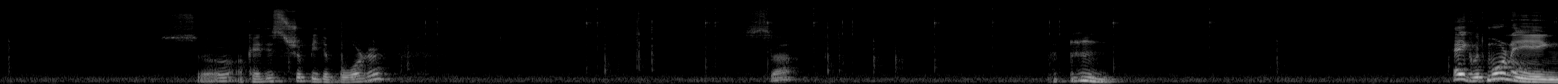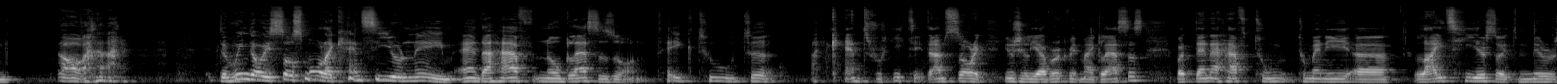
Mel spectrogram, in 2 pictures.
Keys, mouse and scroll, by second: 2.9 Tab, 3.3 middle click, 3.8 right click, 5.4 click, 5.9 s, 7.2 click, 7.8 Tab, 7.9 right click, 8.2 middle click, 8.8 click, 10.0 right click, 10.7 click, 12.3-14.0 middle drag, 30.9 middle click.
